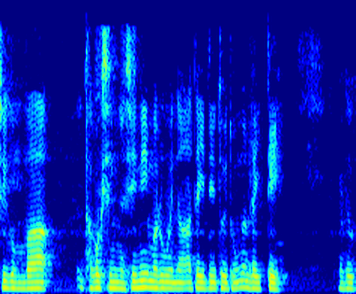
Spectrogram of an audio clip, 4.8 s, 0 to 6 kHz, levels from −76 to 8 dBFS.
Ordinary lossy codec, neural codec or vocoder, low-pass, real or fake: AAC, 24 kbps; none; 5.4 kHz; real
